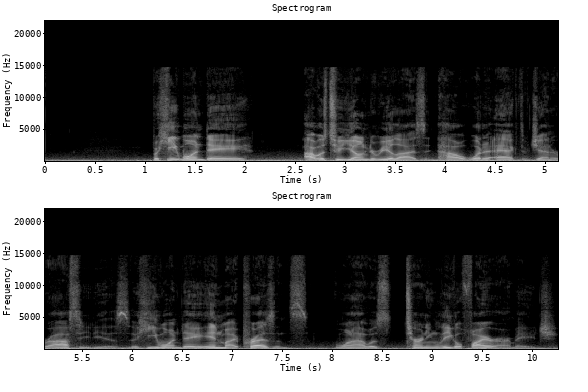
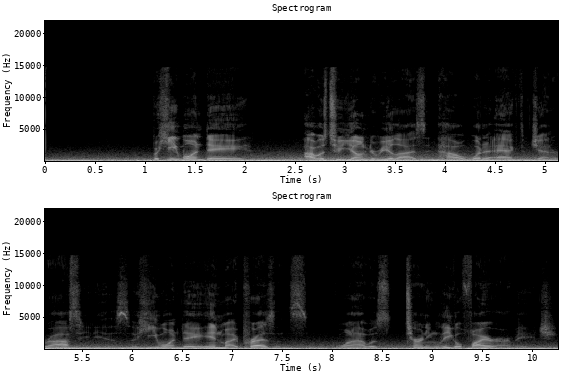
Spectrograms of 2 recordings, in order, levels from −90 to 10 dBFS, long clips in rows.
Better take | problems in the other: first | low rumble; loud; throughout; 6 dB below the speech; faint in the first

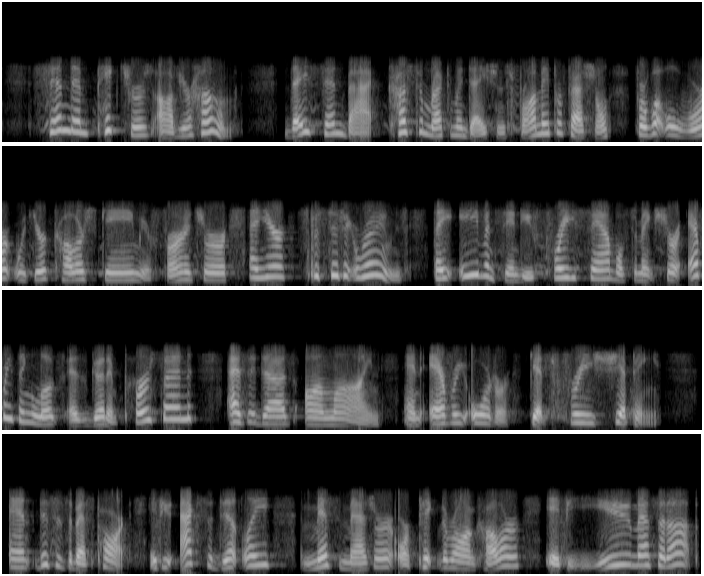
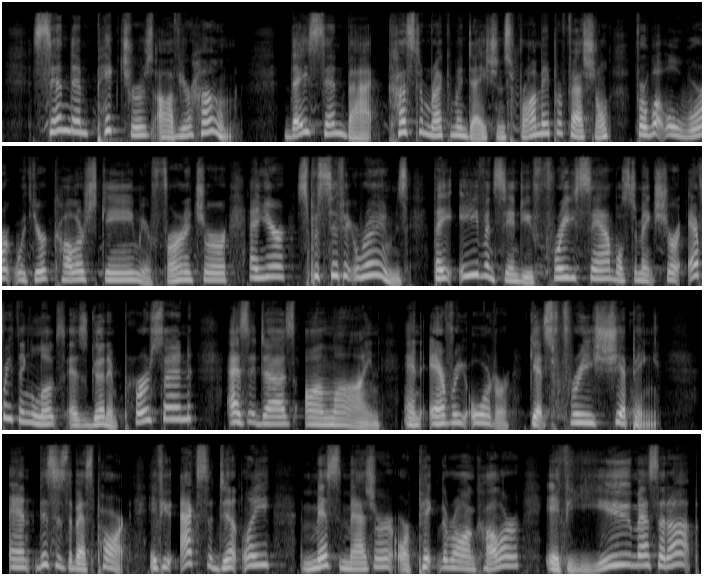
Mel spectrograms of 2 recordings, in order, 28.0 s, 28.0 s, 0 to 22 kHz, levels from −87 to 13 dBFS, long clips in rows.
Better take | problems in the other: second | phone-call audio

